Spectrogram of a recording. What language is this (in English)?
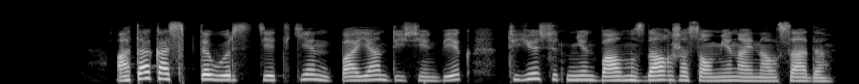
Kazakh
